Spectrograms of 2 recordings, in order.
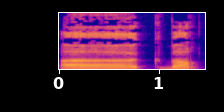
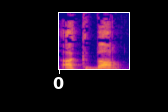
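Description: First: The first vowel is drawn out long. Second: The first vowel is said very short. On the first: The speaker calls it wrong. "il n'y a pas de prolongation de la hamza" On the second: The speaker calls it right. "elle est prononcée très courtement"

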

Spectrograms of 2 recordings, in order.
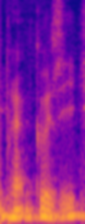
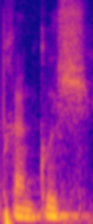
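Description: First: The name is said with French sounds. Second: The name is said with Romanian sounds. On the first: This is the simpler everyday form of the name. "ça devient tout compliqué, donc on va dire Brâncuși" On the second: This is the original form of the name. "c'est en fait en roumain, ça s'appelle Brâncuși"

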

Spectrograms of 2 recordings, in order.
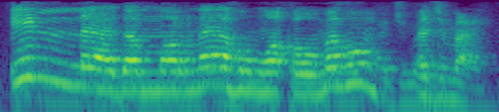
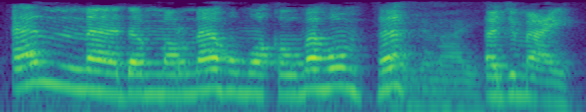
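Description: First: The first word begins with an 'i' vowel. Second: The first word begins with an 'a' vowel. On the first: This is the other schools' reading. "عكس الفتح ايه؟ الكسر" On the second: This is one school's reading. "الكوفيون في الموضعين بفتح"

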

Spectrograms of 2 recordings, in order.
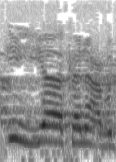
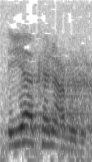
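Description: First: The y sound is doubled and held. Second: The y sound is single and short. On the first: You alone we worship. The speaker calls it right. "بالشد على الياء" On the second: We worship the sun's disc. The speaker calls it wrong. "والإياك أيها الإخوة هو قرص الشمس"

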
